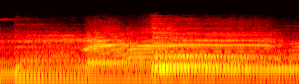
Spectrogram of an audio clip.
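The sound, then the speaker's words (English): A cow gives one long, loud moo that rises and shifts in pitch partway through before holding steady to the end, with no talking around it. “That's the wrong way, you stupid cow!”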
